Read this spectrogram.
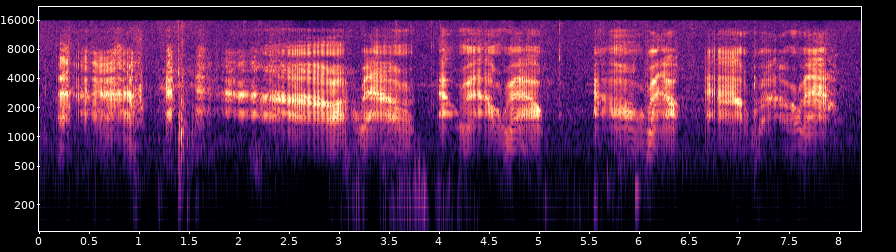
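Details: Rescued baby Yucatan black howler monkey crying and yelling in anger at other monkeys in its rescue family: loud, sustained raspy squeals and wavering cries in long bursts with short gaps.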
